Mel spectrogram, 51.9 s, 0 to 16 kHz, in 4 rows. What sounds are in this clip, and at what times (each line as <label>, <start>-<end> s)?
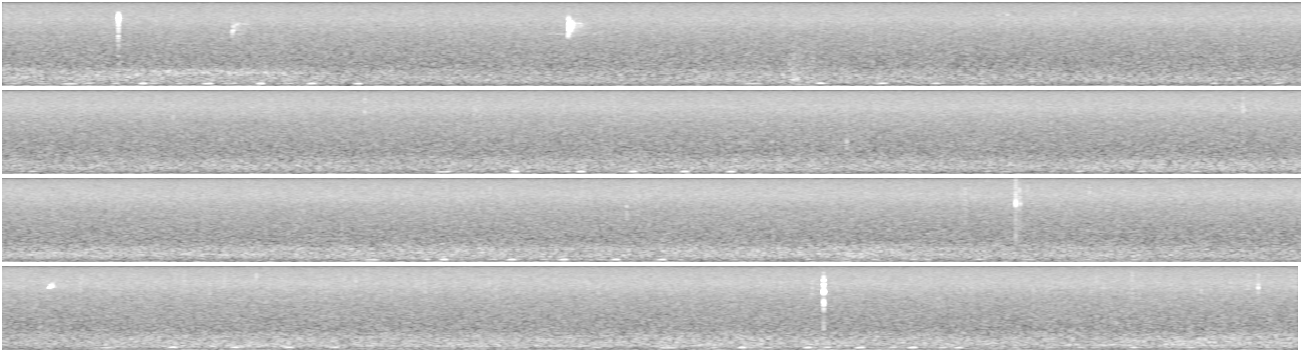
Sooty Grouse song, 0-4 s
unidentified bird chip note, 2-6 s
Sooty Grouse song, 6-10 s
Red-breasted Nuthatch song, 12-14 s
Sooty Grouse song, 12-14 s
Sooty Grouse song, 16-26 s
Sooty Grouse song, 28-38 s
unidentified bird chip note, 38-40 s
Sooty Grouse song, 40-52 s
